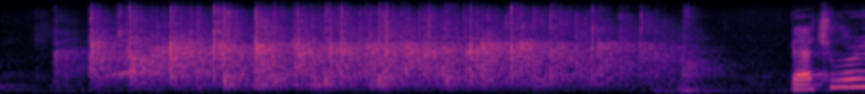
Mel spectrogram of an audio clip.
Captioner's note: audience clapping and cheering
